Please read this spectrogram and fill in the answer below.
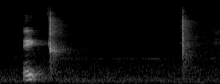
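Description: Two finger snaps about a second and a half apart, the first right after a short vocal sound.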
